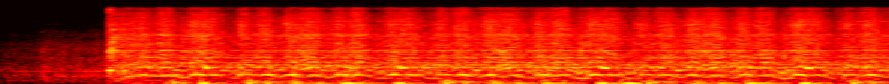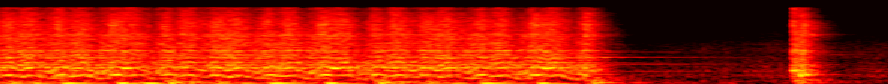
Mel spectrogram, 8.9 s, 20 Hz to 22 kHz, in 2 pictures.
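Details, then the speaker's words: Small-block Chevy 350 for a 1959 El Camino, coil re-hooked and a vacuum leak noticed: it barks once at first, then strong, even cranking at about two turns a second for about seven seconds with no firing. Crank, no start. "she really barked off right at first like she does every time and then nothing come on"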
